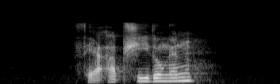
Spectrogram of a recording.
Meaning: plural of Verabschiedung
- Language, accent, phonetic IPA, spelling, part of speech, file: German, Austria, [ˌfɛɐ̯ˈʔapʃiːdʊŋən], Verabschiedungen, noun, De-at-Verabschiedungen.ogg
